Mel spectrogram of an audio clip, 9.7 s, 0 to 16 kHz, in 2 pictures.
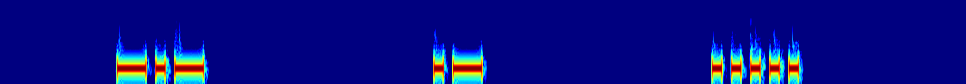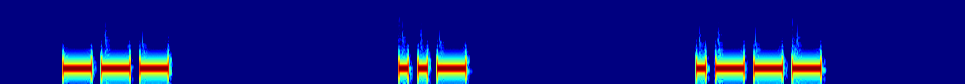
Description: Morse code, heard as a keyed tone, about 25 wpm, spaced as for 7 wpm, 700 Hz. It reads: KA5OUJ
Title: USA Call Signs - 6 Characters - 8x Character Spacing - 25wpm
